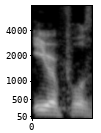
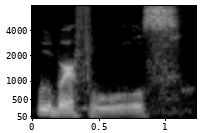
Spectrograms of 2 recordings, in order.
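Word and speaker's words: Eberflus: It's not Eberfools anymore, it's Uberfools. Yes, say it right.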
